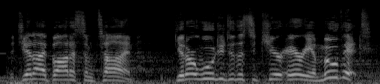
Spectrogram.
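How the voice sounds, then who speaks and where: An actor voicing a cocky, flirtatious resistance medic in a video game, with a brash, glib way of talking. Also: male voice, high-pitched, a little fast, a bit bright. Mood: urgent, commanding. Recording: roomy reverb over music.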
